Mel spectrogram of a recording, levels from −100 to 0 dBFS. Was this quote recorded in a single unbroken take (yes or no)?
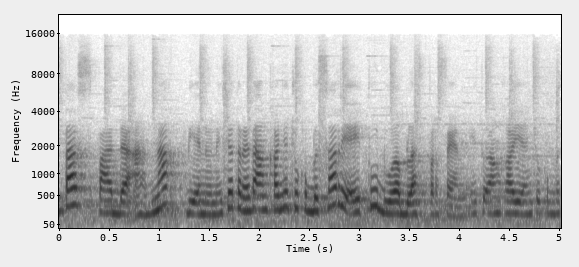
yes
